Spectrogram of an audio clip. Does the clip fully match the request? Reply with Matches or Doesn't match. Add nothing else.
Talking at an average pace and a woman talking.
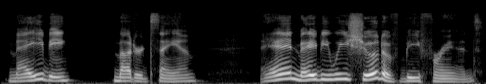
Doesn't match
